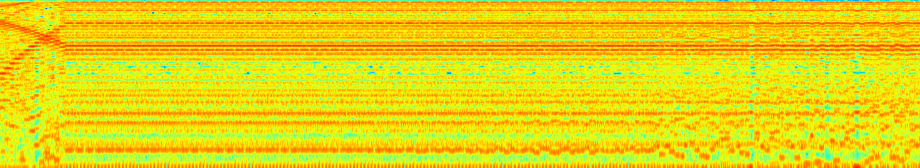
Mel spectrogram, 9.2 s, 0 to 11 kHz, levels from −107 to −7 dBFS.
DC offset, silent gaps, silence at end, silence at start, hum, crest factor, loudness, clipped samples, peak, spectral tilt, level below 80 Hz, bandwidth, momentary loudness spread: 1%; none; 0 s; 0 s; none; 10 dB; -12 LUFS; under 0.1%; -6 dBFS; 1 dB/octave; -40 dBFS; 11 kHz; 0 LU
